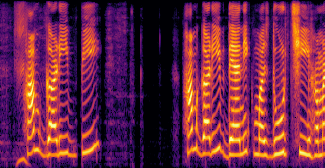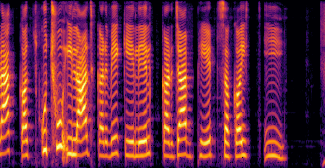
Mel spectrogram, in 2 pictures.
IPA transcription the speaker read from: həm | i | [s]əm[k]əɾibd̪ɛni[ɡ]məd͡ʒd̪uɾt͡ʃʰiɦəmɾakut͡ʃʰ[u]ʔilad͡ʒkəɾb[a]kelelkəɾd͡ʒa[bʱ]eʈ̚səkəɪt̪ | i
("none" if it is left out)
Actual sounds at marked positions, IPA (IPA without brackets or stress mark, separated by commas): h, ɡ, k, u, e, bʱ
